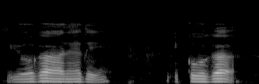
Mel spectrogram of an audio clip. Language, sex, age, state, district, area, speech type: Telugu, male, 30-45, Andhra Pradesh, Vizianagaram, urban, spontaneous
